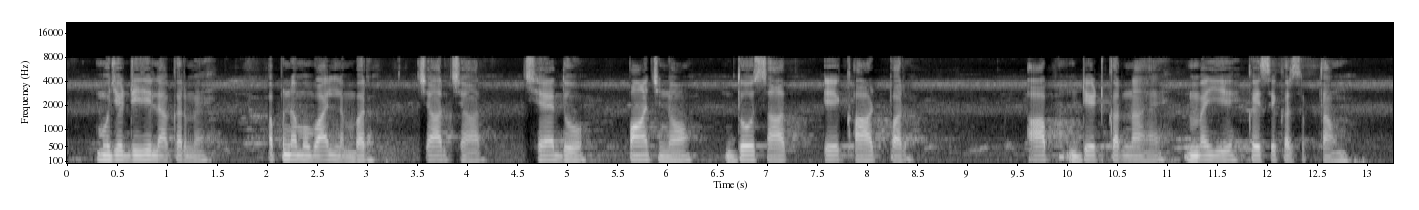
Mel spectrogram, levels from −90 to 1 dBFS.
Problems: constant background noise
